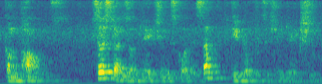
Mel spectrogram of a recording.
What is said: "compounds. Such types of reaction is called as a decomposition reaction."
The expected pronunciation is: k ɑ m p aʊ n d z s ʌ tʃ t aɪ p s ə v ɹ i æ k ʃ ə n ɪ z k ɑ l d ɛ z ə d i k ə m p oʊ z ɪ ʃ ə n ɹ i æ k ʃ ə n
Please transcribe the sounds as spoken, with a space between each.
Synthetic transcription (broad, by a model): k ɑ m p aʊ n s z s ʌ s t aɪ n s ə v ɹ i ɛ k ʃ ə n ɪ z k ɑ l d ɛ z ə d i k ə p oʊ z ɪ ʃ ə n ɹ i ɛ k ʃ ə n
